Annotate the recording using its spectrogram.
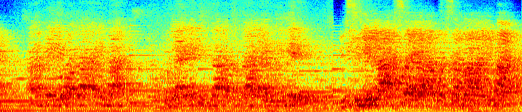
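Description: A group of people singing a song together in chorus over a backing track with sustained bass notes.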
